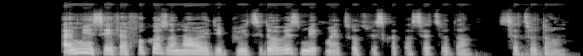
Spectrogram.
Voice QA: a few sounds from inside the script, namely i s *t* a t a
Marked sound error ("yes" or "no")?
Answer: yes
